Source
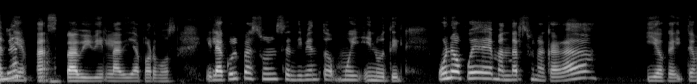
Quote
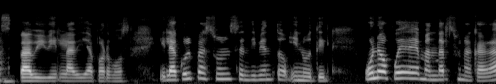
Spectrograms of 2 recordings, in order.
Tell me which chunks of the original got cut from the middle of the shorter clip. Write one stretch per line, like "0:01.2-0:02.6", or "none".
0:03.3-0:03.6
